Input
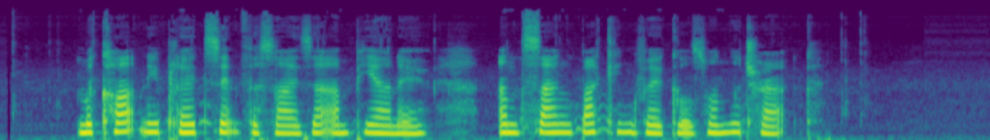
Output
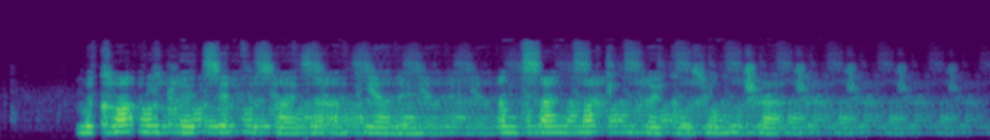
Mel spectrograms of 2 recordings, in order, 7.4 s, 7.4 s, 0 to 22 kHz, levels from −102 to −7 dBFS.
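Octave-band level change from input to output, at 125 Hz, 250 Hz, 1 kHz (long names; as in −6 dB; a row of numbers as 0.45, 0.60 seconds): below −25 dB, −22.5 dB, −12.5 dB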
